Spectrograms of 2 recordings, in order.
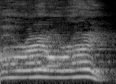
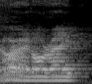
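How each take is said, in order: First: Beaten man giving up. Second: Said in the usual way. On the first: Retold or imitated. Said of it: "He's like". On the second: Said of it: "he's like".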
